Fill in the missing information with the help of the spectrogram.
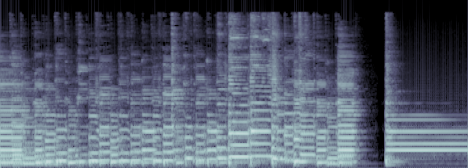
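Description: Steel-string acoustic dreadnought guitar flatpicked with a triangular Chicken Picks pick: a quick single-note bluegrass run that stops about four and a half seconds in, then one final chord struck and left ringing.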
